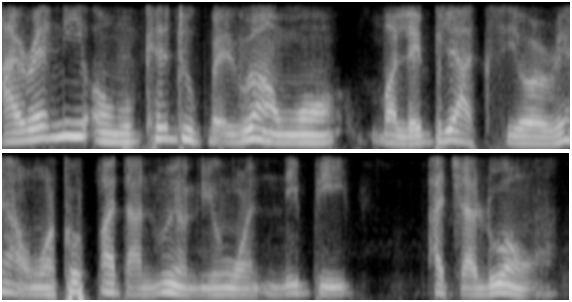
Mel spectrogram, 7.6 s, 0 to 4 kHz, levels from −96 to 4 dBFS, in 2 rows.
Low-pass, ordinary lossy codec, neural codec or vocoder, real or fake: 3.6 kHz; none; codec, 16 kHz in and 24 kHz out, 0.8 kbps, FocalCodec, streaming, 65536 codes; fake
